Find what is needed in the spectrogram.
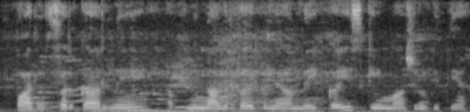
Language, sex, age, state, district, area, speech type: Punjabi, female, 30-45, Punjab, Hoshiarpur, urban, spontaneous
